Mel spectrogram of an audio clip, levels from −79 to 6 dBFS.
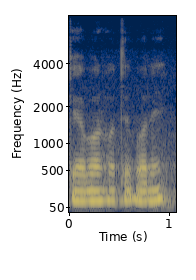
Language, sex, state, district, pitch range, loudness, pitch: Bengali, male, Tripura, West Tripura, 110-115 Hz, -16 LUFS, 110 Hz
